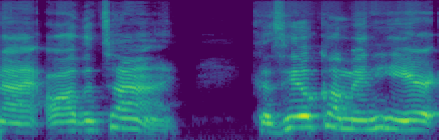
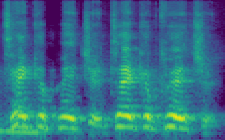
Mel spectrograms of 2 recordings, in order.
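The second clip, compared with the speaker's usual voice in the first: eager, louder urging; excited nail tech; 4 semitones higher, 8 dB louder than usual. Retold or imitated. Mimicking the nail tech's eager request, louder. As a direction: push it with mock delight. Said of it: "And he's like".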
